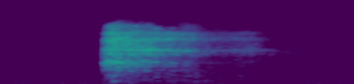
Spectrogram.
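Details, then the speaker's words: Demonstration within the Active Cycle of Breathing Technique for chronic lung conditions: a breath in, then a single long, low, slow, breathy huff with vocal cords open and abdomen pushing in, moving mucus centrally and upward; huff cough, forced expiration technique. "So at some point in this cycle, you could opt to do a low, slow huff. Okay? So this is where you take a breath in and then you huff it out. Vocal cords open. Low and slow."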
